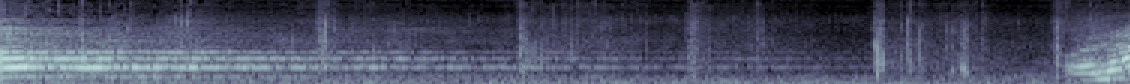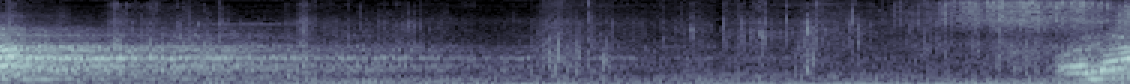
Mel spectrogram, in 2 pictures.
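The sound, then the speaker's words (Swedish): Footsteps move as a girl enters a labyrinth while a voice calls out twice. Each sound rings and lingers in a hollow reverberation. “Um, och vi kan ju lyssna på det, hur mm. det låter när hon kommer in i labyrinten. Eko!”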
